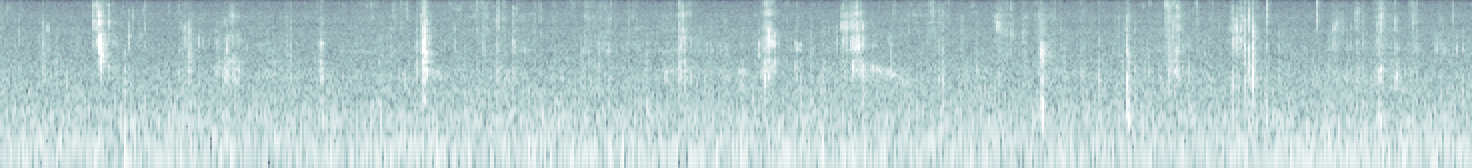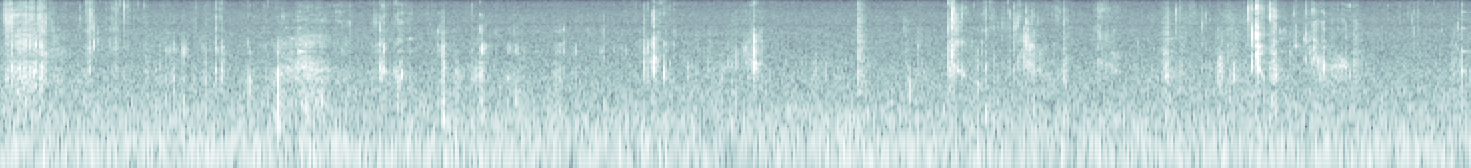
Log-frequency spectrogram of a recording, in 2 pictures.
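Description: A person chewing a hand-eaten mouthful of rice, boiled greens and roast chicken: quiet, scattered short smacks and crunches, a few a second at most, with pauses between.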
